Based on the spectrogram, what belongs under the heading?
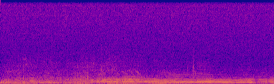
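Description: Rally car engine under hard acceleration: the note climbs about two seconds in and is held high, then breaks briefly near the end.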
